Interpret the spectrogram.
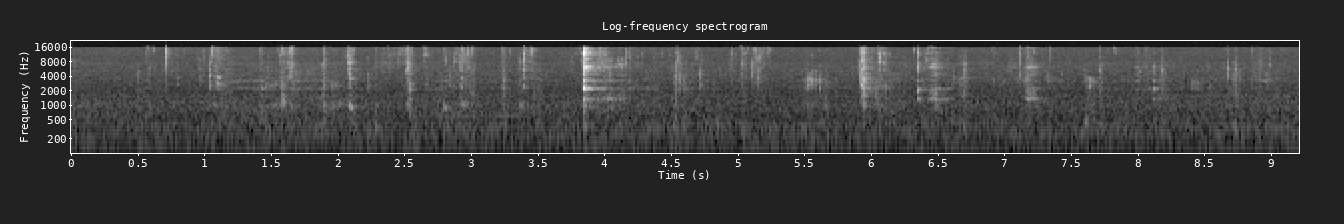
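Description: A person chewing a mouthful of steak, with many small wet mouth clicks and smacks. There are two sharper clicks about four and six seconds in, as a fork taps the plate.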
